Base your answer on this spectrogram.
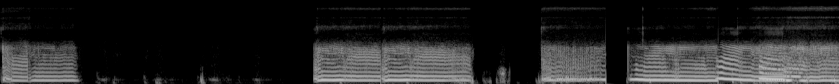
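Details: Snoring from Gaeborin, a female Boston Terrier asleep indoors. Long, buzzy, tonal snores with a whistling pitch swing in and out. They run back to back with short silent gaps, and the final one slides downward.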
